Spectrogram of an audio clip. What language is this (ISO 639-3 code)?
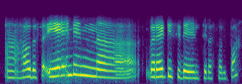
kan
